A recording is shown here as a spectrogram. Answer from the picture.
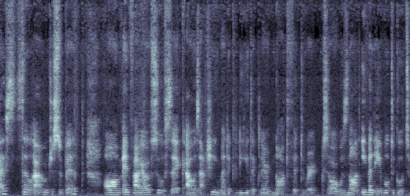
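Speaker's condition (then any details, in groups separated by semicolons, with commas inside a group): No condition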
